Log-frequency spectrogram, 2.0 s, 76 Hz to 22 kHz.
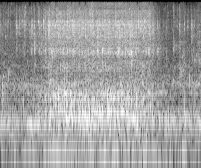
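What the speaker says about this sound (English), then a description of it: "Water is definitely flowing through that filter very easily" Water from a sink tap runs steadily through a Sawyer SP134 tap filter, a close, bright hissing rush that swells slightly and then eases, with no voices.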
